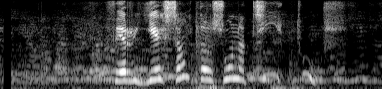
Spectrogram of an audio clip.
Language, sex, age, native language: Icelandic, male, 12, Icelandic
